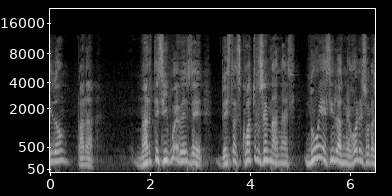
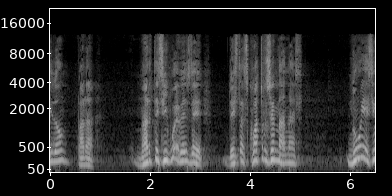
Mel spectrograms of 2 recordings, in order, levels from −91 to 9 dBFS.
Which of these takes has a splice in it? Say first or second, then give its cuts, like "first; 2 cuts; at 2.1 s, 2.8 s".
first; 2 cuts; at 3.2 s, 5.0 s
